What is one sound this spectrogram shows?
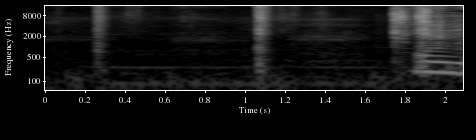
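A blade chops at wood.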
